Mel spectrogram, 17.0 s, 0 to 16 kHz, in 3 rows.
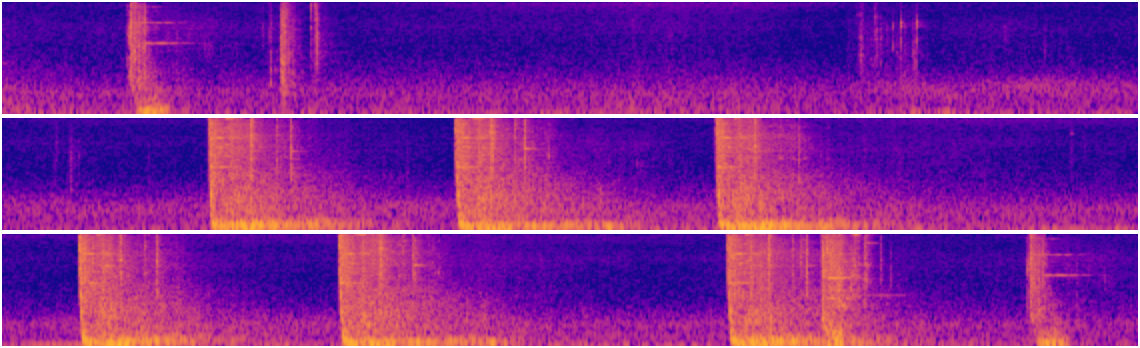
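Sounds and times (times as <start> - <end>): faint clicks: 4.2 - 6.2
revolver gunshots: 6.7 - 10.0, 11.8 - 14.0, 15.0 - 15.9.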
